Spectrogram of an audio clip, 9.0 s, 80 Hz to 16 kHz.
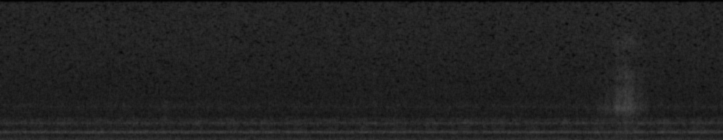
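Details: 42" Hampton Bay Landmark III ceiling fan, built June 2004: on medium speed a quiet steady hum with a thin constant buzz, motor buzz possibly present since about 2014, cause unclear.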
